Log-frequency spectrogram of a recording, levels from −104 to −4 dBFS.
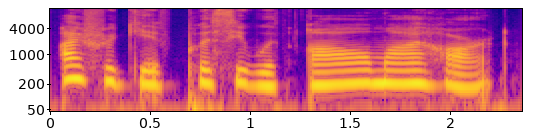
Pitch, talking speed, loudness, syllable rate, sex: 205 Hz, 180 wpm, -17 LUFS, 4.7 syllables/s, female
